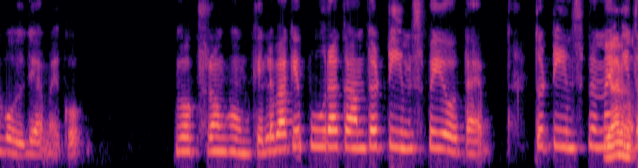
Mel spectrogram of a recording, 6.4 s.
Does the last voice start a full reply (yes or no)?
no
